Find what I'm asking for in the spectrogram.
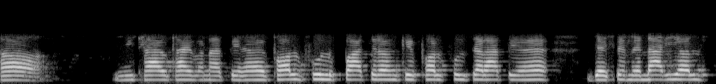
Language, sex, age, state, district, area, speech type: Hindi, female, 30-45, Bihar, Vaishali, rural, conversation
